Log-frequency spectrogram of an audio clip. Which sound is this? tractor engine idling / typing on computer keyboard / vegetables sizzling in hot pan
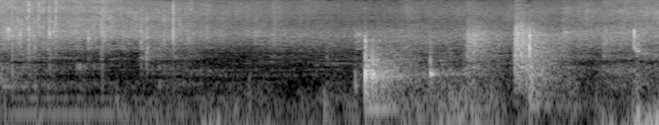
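vegetables sizzling in hot pan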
